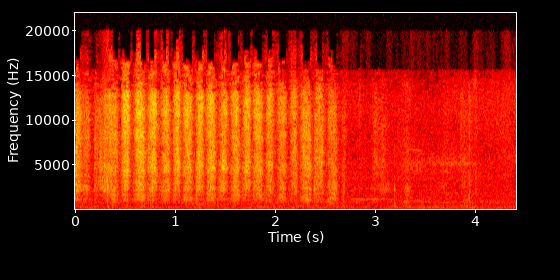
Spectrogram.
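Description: A dry, clogged HP ink cartridge rubbed against a cloth to clear it, giving a quick rhythmic scratchy rubbing of about a dozen strokes, then a softer steady scrape, close and quiet.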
